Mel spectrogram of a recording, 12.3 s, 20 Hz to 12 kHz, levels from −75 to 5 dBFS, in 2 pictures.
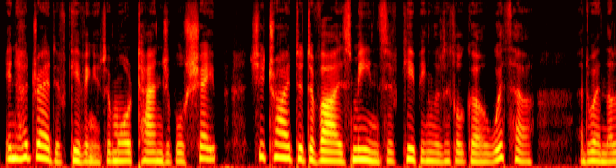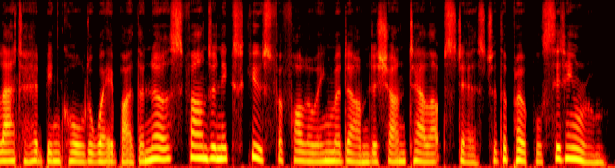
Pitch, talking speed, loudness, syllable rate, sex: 185 Hz, 230 wpm, -19 LUFS, 6.1 syllables/s, female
